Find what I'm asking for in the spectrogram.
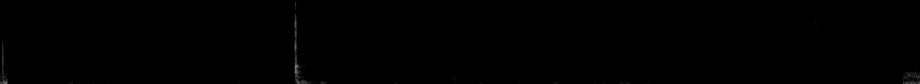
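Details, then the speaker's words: Heating zone valve after rewiring (white heating on, grey hot water off, orange to boiler), heating-only selected: one crisp micro switch click over faint hum; valve switching normally. "We're going to put heating only on and then we're going to listen out for the micro switch."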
